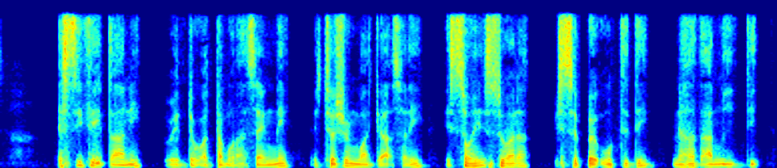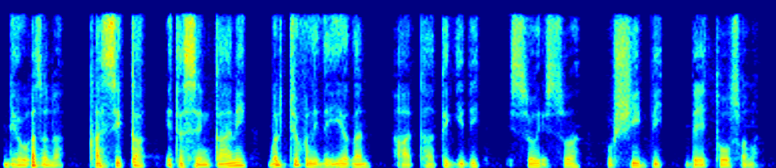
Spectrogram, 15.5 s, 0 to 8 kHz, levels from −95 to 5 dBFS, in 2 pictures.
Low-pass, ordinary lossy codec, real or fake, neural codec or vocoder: 7.2 kHz; MP3, 64 kbps; fake; codec, 16 kHz, 0.5 kbps, FunCodec, trained on LibriTTS, 25 frames a second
